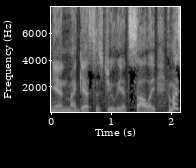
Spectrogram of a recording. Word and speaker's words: Sali: Again, if you're just tuning in, my guest is Juliet Sali. Am I saying your name right, Juliet Sali? Yeah, pretty much. I always say Sali rhymes with barley.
